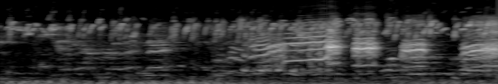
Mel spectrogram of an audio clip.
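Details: Hens clucking on a backyard chicken farm, soft scattered chirps building to louder, harmonic calls in separate bursts during the last two seconds.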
